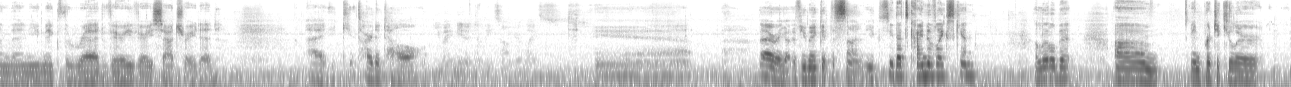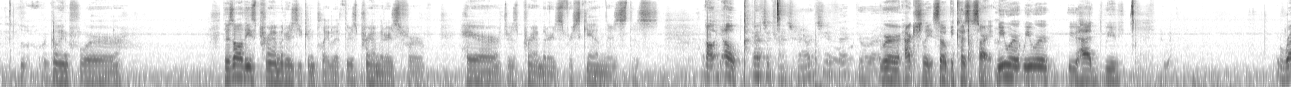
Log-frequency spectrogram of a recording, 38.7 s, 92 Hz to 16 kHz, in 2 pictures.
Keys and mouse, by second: 1.5 click, 11.3 click, 22.1-25.0 drag, 25.3 click, 32.9 click, 38.6-38.7 drag.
